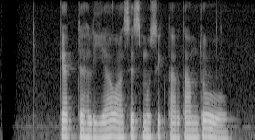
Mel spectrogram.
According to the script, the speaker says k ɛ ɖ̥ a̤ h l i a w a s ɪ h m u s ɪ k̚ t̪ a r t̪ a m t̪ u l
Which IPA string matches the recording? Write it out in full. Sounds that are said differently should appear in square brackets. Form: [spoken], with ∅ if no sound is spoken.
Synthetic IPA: k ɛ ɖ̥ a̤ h l i a w a s ɪ [s] m u s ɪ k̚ t̪ a r t̪ a m t̪ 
